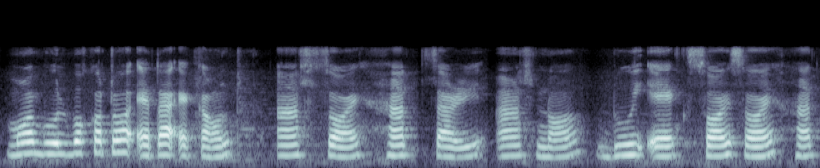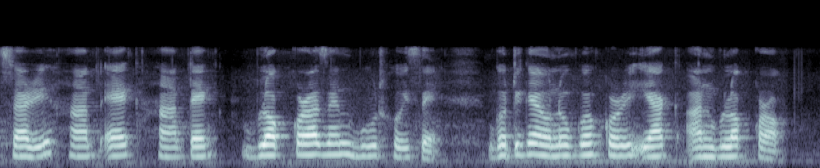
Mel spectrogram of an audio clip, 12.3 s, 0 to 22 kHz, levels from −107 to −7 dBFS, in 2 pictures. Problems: none marked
